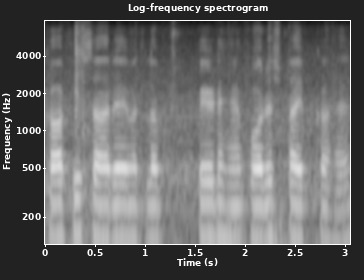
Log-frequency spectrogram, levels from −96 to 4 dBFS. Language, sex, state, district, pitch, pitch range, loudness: Hindi, male, Haryana, Rohtak, 125 Hz, 120-130 Hz, -18 LUFS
